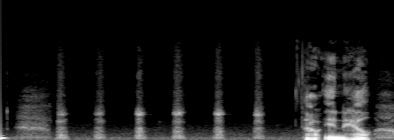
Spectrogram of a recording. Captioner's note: breathing noise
